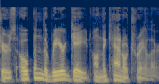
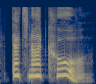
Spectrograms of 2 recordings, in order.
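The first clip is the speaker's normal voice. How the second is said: very high-pitched, reproving, chiding tone; 12 semitones higher than usual. A daughter speaks to her father, chiding. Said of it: "Summer chided".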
